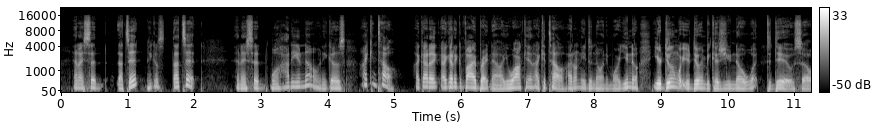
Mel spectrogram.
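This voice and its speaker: With an American accent and a dark, mellow tone, a man speaks at a very fast pace at medium pitch with ordinary pitch variation, the sound dry and close with no echo. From Los Angeles, US. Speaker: film assistant director. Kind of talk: interview.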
